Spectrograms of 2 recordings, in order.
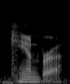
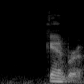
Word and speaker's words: Canberra: I disagree with Australia on the spelling vis-a-vis the pronunciation, but the official pronunciation is Canberra. Canberra. Okay, Yeah. good to know. Because I've been calling it Canberra, and I'm like, okay, That is how it's spelled.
